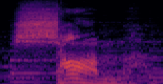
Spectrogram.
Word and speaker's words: Seam: The name Seam, pronounced Sham.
